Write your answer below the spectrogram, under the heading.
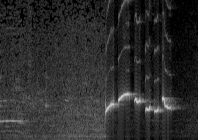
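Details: Orange-headed thrush used as a lure to prompt other birds of its kind into song: after two seconds of low background noise, a bright phrase of six sliding whistles rises, dips and ends on a falling note.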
